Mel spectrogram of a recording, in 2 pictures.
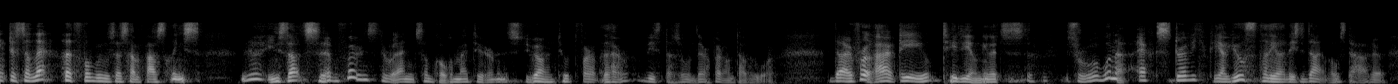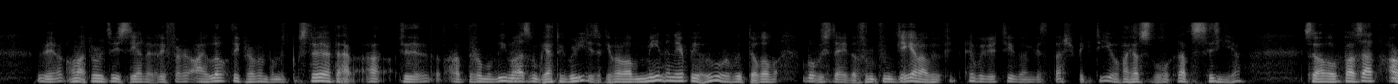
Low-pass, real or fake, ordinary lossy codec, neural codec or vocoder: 7.2 kHz; fake; AAC, 32 kbps; codec, 16 kHz in and 24 kHz out, 0.4 kbps, LongCat-Audio-Codec, four codebook decoder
